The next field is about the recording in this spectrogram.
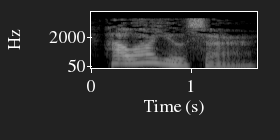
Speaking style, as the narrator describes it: asked anxiously

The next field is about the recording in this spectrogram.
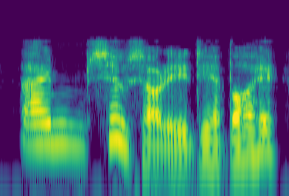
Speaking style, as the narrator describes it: she said dreamily

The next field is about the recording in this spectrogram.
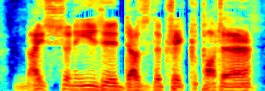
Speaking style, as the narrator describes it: he growled

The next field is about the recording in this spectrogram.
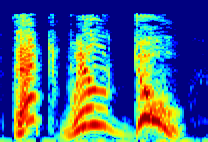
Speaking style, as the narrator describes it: shrieked Madame Hooch

